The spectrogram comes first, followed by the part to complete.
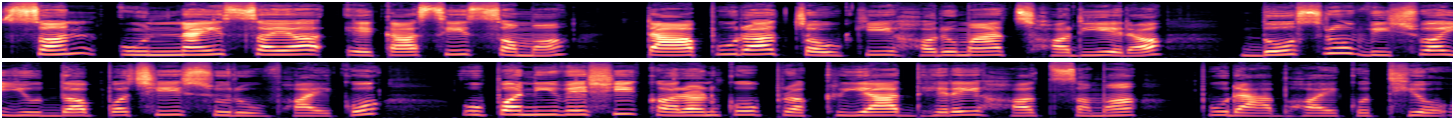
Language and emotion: Nepali, neutral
